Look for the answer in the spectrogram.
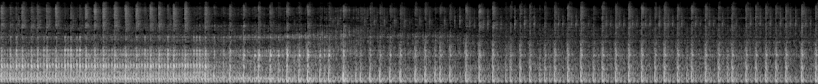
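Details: RS 80cc small single idling with a sharp, puffy tick on every firing pulse, settling after a blip; exhaust leak.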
